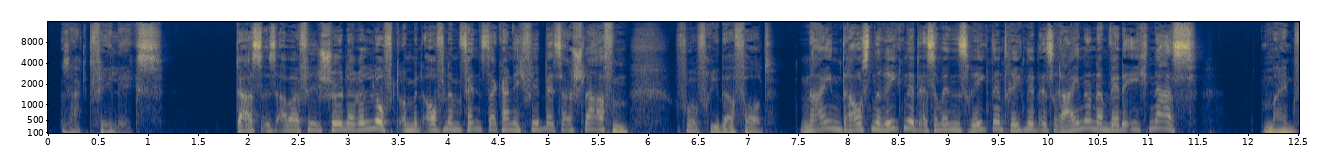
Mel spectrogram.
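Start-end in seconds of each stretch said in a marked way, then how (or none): 1.9-5.8 fast, higher-pitched counterargument; quick, insistent sibling retort; arguing child. A narrator's reading. Twins arguing over the window. 7.5-11.5 higher-pitched, run-on objection; insistent childlike protest; protesting child. A narrator's reading. Twins arguing over the window.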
